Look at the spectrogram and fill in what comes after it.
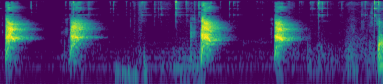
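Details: Yorkshire Terrier barking indoors: four loud sharp barks about one second apart, each a brief burst centred in the mid range, with faint thumps and small noises between them.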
